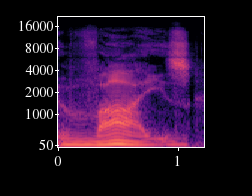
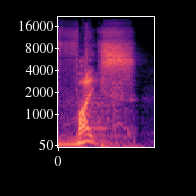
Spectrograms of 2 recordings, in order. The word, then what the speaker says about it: Vise: Who the f is pronouncing it Vise? It's Vice. Like squish me between your thighs until I pop like a ripe cherry. Vice. Vice-like grip.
